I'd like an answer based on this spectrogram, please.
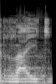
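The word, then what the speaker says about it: write: ई तो इसे पढ़ेंगे राइट डब्लू आर आई टी ई राइट पढ़ेंगे डब्लू यहां पर साइलेंट है डब्लू को नहीं पढ़ा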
